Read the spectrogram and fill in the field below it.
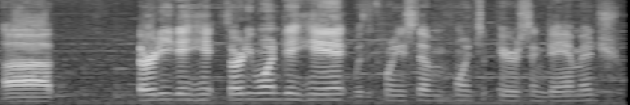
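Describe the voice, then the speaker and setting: A man taking his turn in an online tabletop game, chatty and swearing as he lays out his moves. His voice is bright and sits fairly high. Faint music plays underneath. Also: brisk. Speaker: player. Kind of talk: casual game chat. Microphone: online voice chat.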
